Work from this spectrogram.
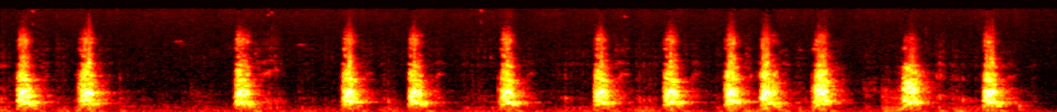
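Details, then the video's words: Outdoor Bullmastiff barks in uneven bursts, pairs and single deep woofs, separated by short quiet gaps, in a clean recording without background noise. "Bull Mastiff Barking, Exterior"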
